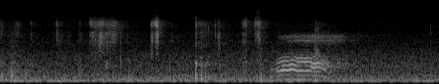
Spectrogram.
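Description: Tennis shoes squeak and scuff on a hard court.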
